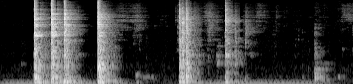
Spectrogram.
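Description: A metal spatula knocking against a stainless steel cooking pot: six sharp clinks, three in quick succession in the first second, another just after, then two more about half a second apart.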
